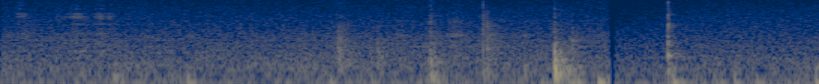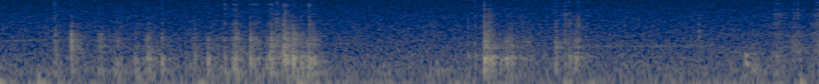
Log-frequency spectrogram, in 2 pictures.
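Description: Quiet scratching and clicking of a fluted pastry wheel cutting raw dough around a plate on a floured wooden board, with a few sharper knocks.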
